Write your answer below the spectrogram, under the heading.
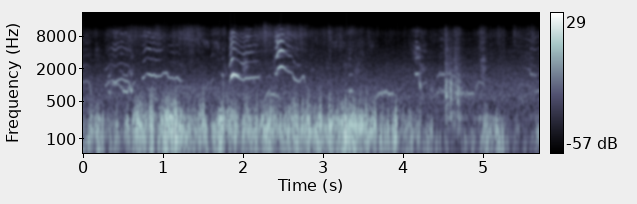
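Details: Puppies whimpering and squealing, thin high whines rising and falling in overlapping bursts, one sharp yelp near the middle, over a constant low rumble of movement and shuffling.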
